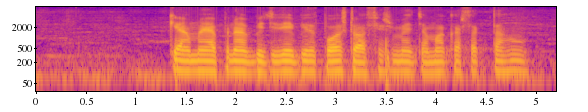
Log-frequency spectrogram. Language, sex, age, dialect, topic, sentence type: Hindi, male, 18-24, Awadhi Bundeli, banking, question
